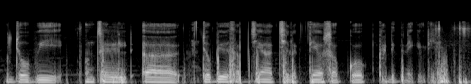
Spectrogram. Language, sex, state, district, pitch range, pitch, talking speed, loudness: Hindi, male, Uttar Pradesh, Muzaffarnagar, 105-115 Hz, 110 Hz, 205 wpm, -19 LUFS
